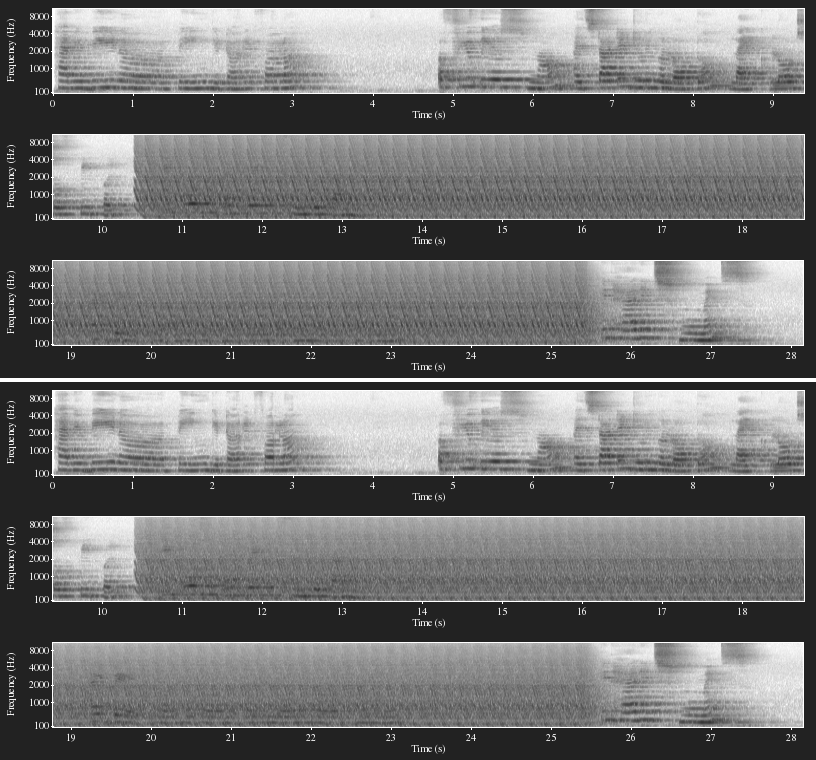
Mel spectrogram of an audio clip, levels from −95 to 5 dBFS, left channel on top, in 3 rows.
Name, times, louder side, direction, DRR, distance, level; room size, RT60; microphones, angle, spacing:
voice 1, 0.0-3.1 19.2-23.2, right 2 dB, 35° right, 3 dB, 0.7 m, -30 dB
voice 2, 4.8-10.4 10.7-13.4 25.6-27.5, left 1 dB, ahead, -1 dB, 0.3 m, -26 dB
sound 1, 10.4-25.4, left 3 dB, 45° left, 0.9 m, -24 dB
7.1 x 2.9 x 5.7 m, 1.3 s
head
